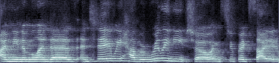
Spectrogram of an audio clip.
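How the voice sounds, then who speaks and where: Here a woman talks at a fairly quick pace. Her voice sits fairly high, with ordinary pitch variation. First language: not English. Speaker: news show host. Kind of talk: live interview.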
